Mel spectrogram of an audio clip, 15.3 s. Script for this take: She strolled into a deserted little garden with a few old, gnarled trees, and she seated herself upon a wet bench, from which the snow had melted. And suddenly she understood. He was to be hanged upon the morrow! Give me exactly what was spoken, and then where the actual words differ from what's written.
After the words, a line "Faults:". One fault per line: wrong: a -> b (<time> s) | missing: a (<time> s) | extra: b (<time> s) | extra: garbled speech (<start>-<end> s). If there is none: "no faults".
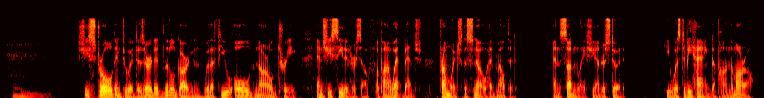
She strolled into a deserted little garden with a few old, gnarled tree, and she seated herself upon a wet bench, from which the snow had melted. And suddenly she understood. He was to be hanged upon the morrow!
Faults:
wrong: trees -> tree (5.6 s)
